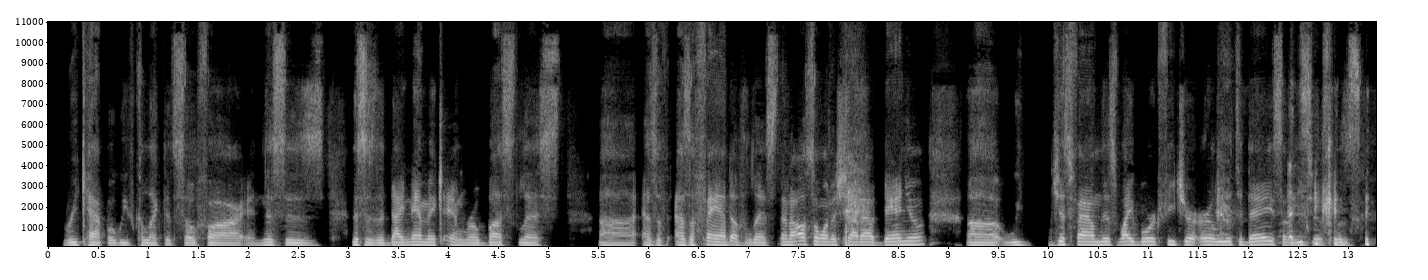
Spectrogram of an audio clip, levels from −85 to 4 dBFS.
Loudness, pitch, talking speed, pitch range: -19 LUFS, 140 Hz, 205 wpm, 130-155 Hz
